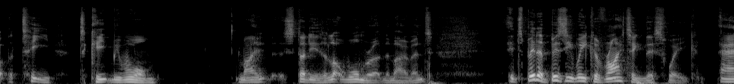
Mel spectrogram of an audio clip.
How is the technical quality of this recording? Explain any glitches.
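No technical faults can be heard in this recording.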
